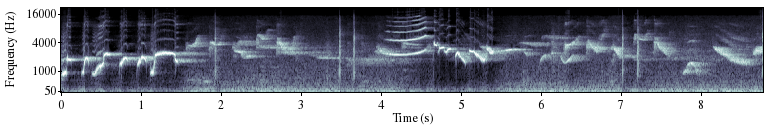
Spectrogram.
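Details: White-rumped shama singing, for luring birds: a lively string of rising whistles and quick slurred notes, followed by a tumbling medley of varied warbles and trills with scattered clicks.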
